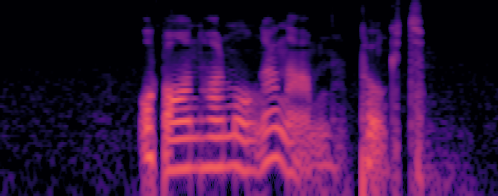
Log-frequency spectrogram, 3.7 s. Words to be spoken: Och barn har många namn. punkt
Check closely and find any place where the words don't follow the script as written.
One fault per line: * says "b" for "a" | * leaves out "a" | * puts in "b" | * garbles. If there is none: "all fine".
all fine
